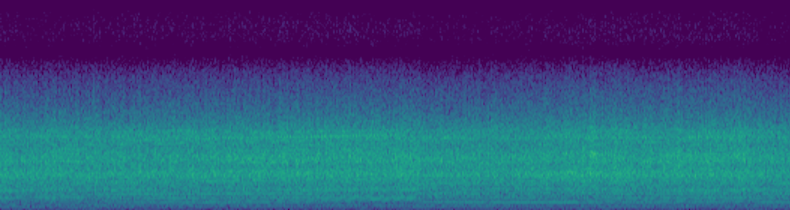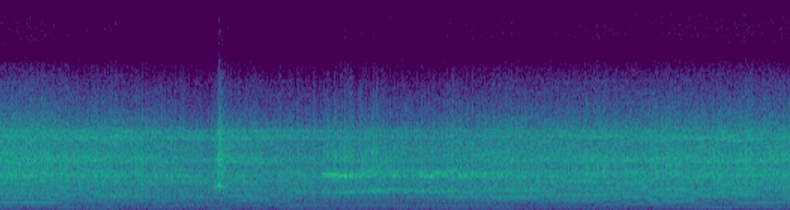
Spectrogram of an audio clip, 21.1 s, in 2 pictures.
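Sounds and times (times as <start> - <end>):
car engine running at speed: 0.0 - 21.0
wind and road noise: 0.0 - 21.0.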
